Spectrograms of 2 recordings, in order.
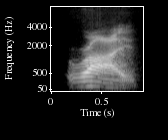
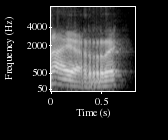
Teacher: la r anglosajona en su pronunciación fonética es es más suave casi no toca el cielo de la boca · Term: la r americana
